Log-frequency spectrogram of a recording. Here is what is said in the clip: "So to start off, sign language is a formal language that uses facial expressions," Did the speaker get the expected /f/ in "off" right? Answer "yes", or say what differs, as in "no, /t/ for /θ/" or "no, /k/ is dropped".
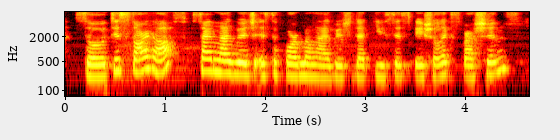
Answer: yes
